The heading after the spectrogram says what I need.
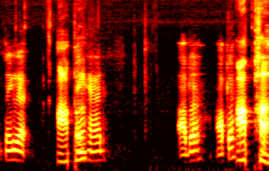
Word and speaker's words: Appa: Appa? Did I Appa. say it right? APPA. Yeah. Appa.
